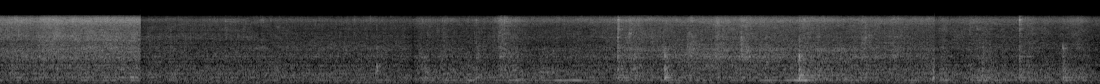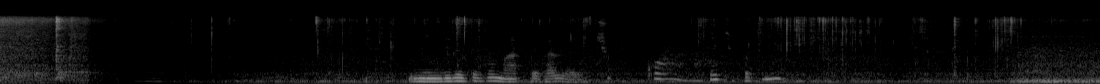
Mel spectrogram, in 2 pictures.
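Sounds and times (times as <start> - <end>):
paste sizzling in hot oil: 0.0 - 12.2
metal spatula scraping a pan: 4.1 - 11.9.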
